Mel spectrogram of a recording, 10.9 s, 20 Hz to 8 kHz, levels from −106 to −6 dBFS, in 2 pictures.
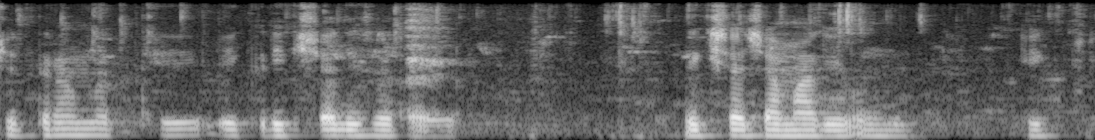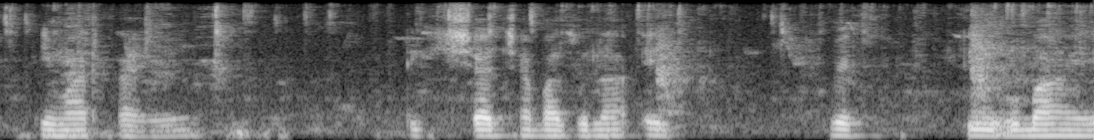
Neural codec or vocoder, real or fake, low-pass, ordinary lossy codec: none; real; 7.2 kHz; none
